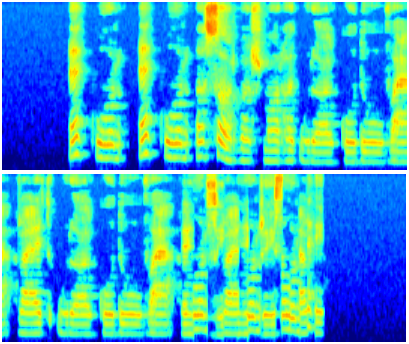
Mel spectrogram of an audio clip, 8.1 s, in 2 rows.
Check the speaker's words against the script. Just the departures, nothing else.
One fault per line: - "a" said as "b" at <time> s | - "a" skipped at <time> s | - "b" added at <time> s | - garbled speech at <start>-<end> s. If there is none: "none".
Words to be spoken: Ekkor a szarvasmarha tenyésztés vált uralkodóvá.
- "ekkor" added at 1.3 s
- "tenyésztés" said as "uralkodóvá" at 2.9 s
- garbled speech at 5.8-7.3 s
